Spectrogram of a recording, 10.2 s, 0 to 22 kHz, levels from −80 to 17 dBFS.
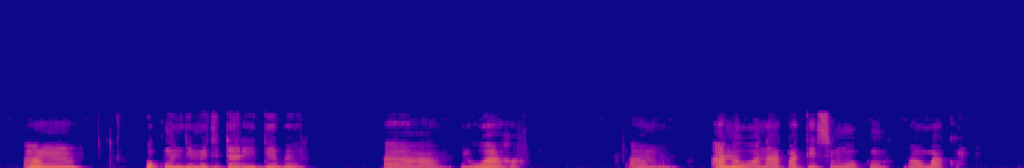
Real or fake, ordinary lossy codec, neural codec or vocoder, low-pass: real; none; none; 7.2 kHz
